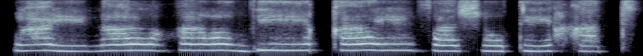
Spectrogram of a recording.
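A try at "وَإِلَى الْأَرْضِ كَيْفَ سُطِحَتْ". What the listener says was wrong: Ardi kaifah, dinya pendek.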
